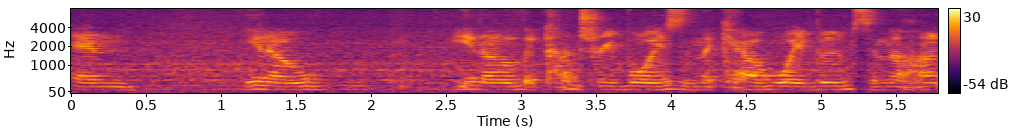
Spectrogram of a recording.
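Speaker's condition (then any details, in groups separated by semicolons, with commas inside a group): Cerebral palsy; takes medication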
